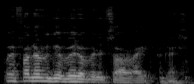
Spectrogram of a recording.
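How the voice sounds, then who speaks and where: This middle-aged New Yorker races along with big pitch swings in a medium, darkish voice while doing an easygoing food review vlog. He's close to a phone or webcam in a small home room, rambling, repeating things and restarting sentences a lot.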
